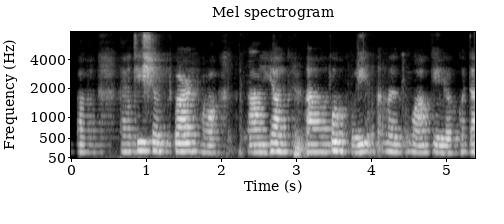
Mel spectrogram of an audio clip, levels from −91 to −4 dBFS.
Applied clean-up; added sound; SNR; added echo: neural mask model DeepFilterNet 3.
